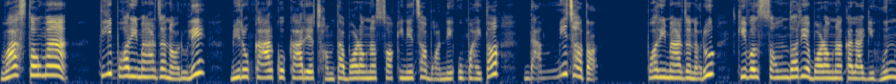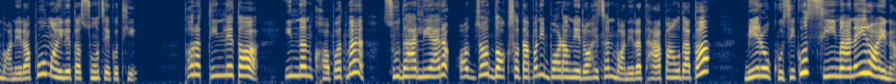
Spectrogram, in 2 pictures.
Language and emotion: Nepali, surprised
